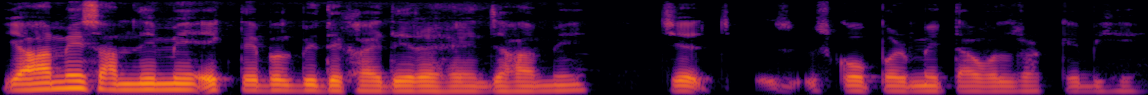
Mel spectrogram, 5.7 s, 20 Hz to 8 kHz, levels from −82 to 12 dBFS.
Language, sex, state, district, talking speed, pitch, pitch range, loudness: Hindi, male, Arunachal Pradesh, Lower Dibang Valley, 210 wpm, 115 Hz, 110-135 Hz, -21 LUFS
